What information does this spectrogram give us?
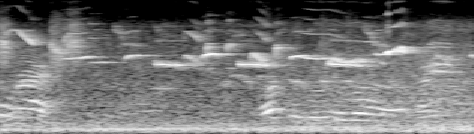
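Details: A kept oriental magpie-robin (kacer) sings softly in the nagen manner: a few clear whistled notes, some rising and some falling, spaced through three seconds, over low background hum and faint noise.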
